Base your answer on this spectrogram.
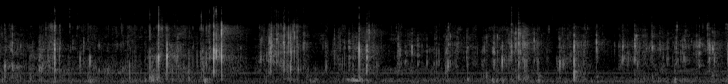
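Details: Raw-fed dogs crunching through raw meaty salmon bones and raw chicken carcasses, giving loud wet crunches and bone snaps in uneven clusters, the sharpest cracks just after two seconds, over a low background hum.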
